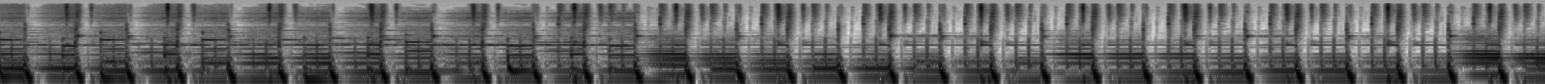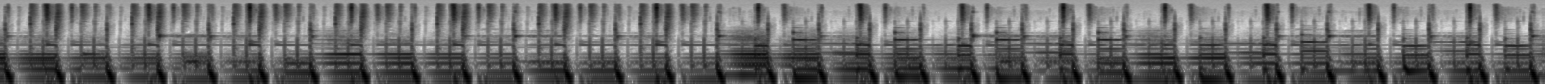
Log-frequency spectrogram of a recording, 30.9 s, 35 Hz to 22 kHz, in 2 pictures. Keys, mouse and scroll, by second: 4.6 ctrl+space, 6.5 ctrl+k, 7.9 double click, 13.6 double click, 18.1 right click, 19.5-20.0 scroll down 1, 21.2 ctrl+space, 22.1 scroll down 1, 22.4 typing, 23.7 ctrl+space.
